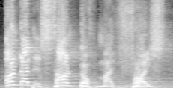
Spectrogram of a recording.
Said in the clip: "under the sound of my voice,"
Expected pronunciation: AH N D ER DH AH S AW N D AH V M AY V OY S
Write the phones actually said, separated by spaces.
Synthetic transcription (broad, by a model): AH N D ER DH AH S AW N D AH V M AY V OY S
